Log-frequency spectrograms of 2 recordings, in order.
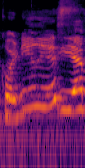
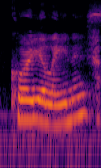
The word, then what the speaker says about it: Coriolanus: But Cornelius? but Oh, Cornelius. Yes. Yes. Bro, like actually, how do you say his name? Coriolanus.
